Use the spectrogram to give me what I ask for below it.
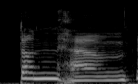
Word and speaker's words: Dunham: Dunham.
